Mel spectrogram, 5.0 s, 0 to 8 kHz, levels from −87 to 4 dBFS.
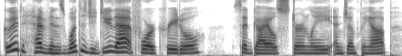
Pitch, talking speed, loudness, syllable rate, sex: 200 Hz, 180 wpm, -20 LUFS, 4.4 syllables/s, female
